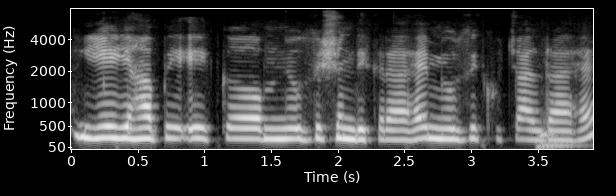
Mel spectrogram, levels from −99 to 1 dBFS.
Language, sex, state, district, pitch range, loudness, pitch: Hindi, female, Himachal Pradesh, Shimla, 215-235 Hz, -16 LUFS, 225 Hz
